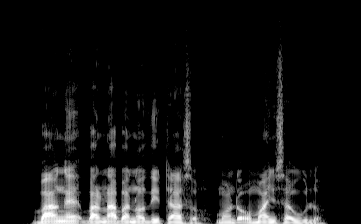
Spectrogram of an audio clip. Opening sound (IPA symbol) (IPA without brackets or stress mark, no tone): b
